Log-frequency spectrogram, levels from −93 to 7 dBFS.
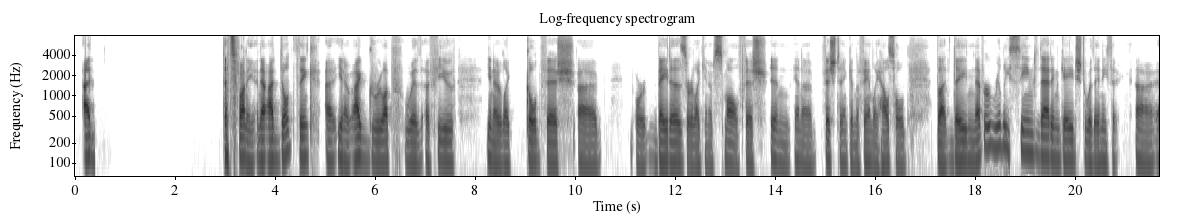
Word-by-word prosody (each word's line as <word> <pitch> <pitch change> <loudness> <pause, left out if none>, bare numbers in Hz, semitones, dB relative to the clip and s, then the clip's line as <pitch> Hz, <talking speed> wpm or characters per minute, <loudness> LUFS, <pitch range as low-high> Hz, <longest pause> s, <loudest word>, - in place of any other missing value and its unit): I 125 - +10
d 120 - -9 2.6
That's - - +7
funny. 110 -5 +4
Now, 115 0 +5
I 115 - +10
don't 125 +7 0
think 120 -1 -2
uh, 110 -1 +1
you 120 -2 0
know, 105 +1 -4
I 120 +1 +8
grew 110 -1 -2
up 105 - +4 0.2
with 100 -1 -2
a - - -1
few, 105 +2 -4 0.7
you 120 - -2
know, 100 -1 0
like, 95 -1 -2 0.3
goldfish, 105 -1 +1
uh, 95 -3 0 0.8
or 90 +1 -4 0.2
betas 105 -1 +2
or, 95 - -1
like, 90 -1 -4
you - - -11
know, 90 0 -10
small 100 0 +1
fish 95 0 -3
in 100 -3 -5
in 105 -1 -7
a 90 -1 -7 0.2
fish 105 - +1
tank 100 -2 -8
in 95 - -5
the 90 - -7
family 95 +2 -4
household, 90 -2 -3 0.6
but 95 +2 +3
they 110 0 +3
never 110 +11 0
really 180 -1 -3
seemed 145 -1 -3
that 125 -1 +5
engaged 110 -2 -2
with 105 -2 -2
anything. 100 0 -6 0.4
Uh, - - +1
uh, 100 -2 -3
105 Hz, 140 wpm, -25 LUFS, 95-115 Hz, 2.6 s, I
